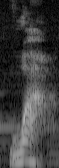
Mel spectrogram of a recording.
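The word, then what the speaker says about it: は: kenarinya saya pergi saya wah no partikel Wego Wego artinya adalah Nah ini kan profira karenanya akan ditulisnya ha ya blok H tapi dibacanya wah kenapa karena partikel micro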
